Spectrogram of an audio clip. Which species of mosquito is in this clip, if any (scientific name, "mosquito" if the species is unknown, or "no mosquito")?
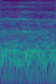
Aedes albopictus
